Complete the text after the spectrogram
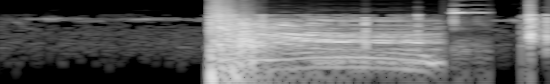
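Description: A rifle fires a single loud shot that rings out and fades.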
